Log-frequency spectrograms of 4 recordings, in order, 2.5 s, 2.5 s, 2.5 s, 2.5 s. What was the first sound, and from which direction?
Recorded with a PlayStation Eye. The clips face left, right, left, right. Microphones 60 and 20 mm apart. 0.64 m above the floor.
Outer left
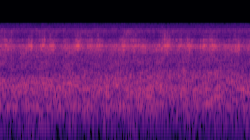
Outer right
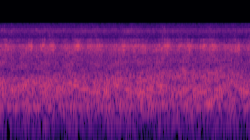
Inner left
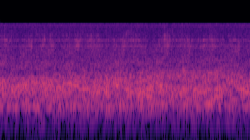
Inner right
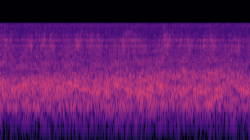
Only background noise.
